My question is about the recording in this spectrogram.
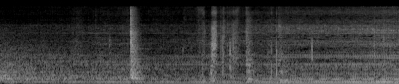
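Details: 1986 Kenmore unit running on low fan with vent air at about 51–53°F: a steady low compressor hum with a few handling clicks. Normal, smooth compressor running.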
